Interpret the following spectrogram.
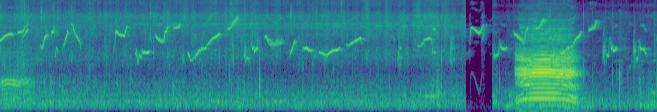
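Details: Afternoon herding of a tame cow herd; a fat cow calls the female with a short, rising-then-falling moo near the end, while small birds chirp and whistle throughout.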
